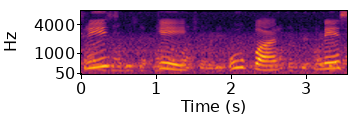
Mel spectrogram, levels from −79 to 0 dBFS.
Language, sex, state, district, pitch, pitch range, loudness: Hindi, female, Bihar, West Champaran, 295 Hz, 245-330 Hz, -19 LUFS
